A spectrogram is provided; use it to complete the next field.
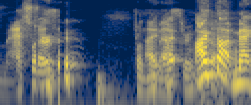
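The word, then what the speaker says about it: мастер: guess the Russian spelling is actually just as pronounced master. From the I master. I himself. thought MacTep meant master in Russian. Apparently, no, you just pronounce it as master. I didn't realize that. Everyone said MacTep because it's America.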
